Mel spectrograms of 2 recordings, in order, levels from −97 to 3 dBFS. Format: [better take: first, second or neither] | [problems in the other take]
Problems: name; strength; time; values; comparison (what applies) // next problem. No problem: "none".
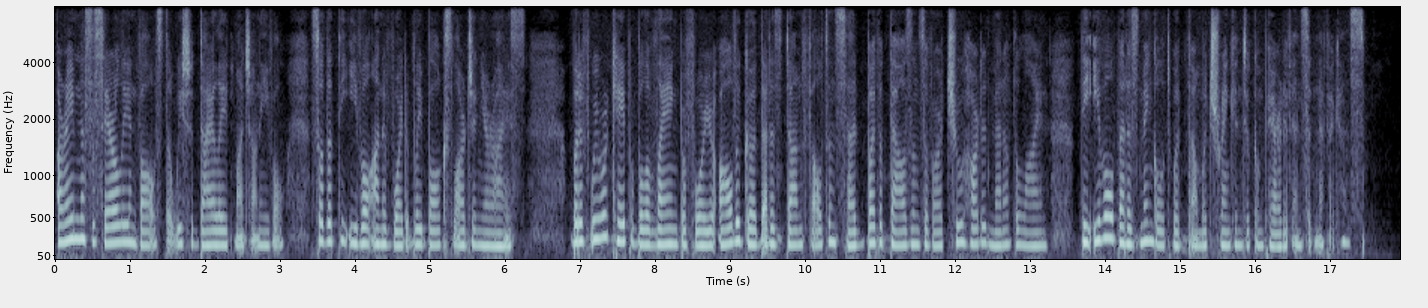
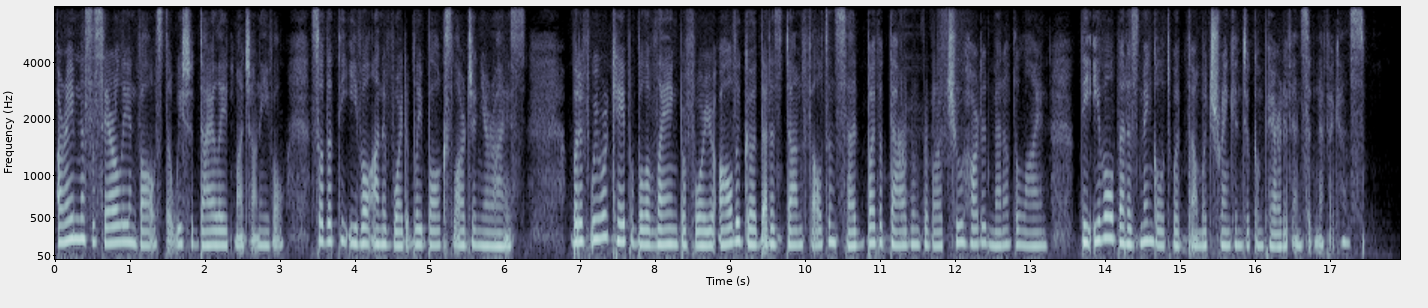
first | noise reduction (neural separator model SepFormer DNS4)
